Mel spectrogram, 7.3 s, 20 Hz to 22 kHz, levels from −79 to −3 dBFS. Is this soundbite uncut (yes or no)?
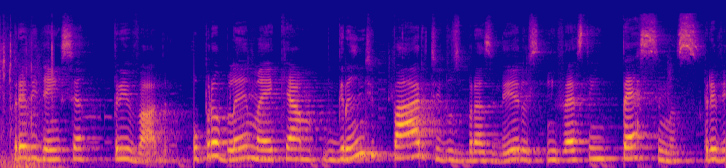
no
